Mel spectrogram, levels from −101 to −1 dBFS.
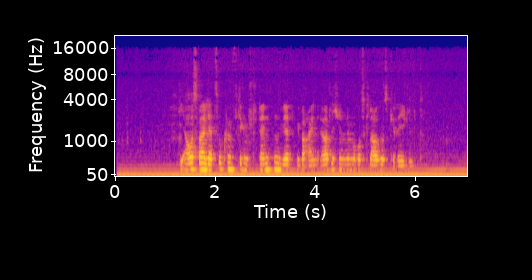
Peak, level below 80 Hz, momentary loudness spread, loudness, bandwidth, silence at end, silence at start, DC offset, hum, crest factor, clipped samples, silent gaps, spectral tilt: -2 dBFS; -28 dBFS; 19 LU; -19 LUFS; 15.5 kHz; 0 s; 0.05 s; under 0.1%; none; 18 dB; under 0.1%; none; -8.5 dB/octave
